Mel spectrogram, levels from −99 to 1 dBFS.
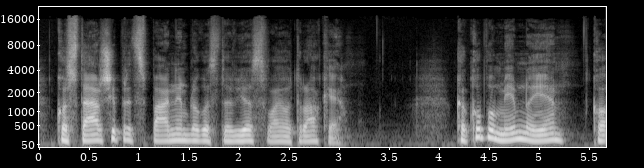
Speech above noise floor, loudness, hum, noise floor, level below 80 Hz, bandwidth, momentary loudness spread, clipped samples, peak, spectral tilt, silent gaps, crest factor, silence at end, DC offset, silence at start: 40 dB; -19 LUFS; none; -58 dBFS; -52 dBFS; 17.5 kHz; 8 LU; under 0.1%; -4 dBFS; -5.5 dB/octave; none; 16 dB; 0 s; under 0.1%; 0.2 s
